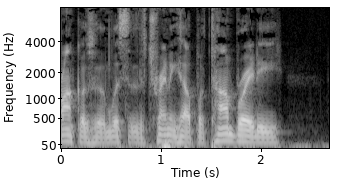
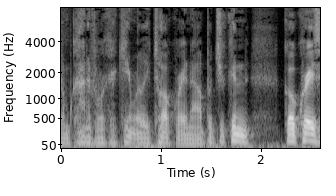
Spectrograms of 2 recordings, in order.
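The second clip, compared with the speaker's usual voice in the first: put-on whispering; 3 semitones lower, 4 dB quieter than usual. Retelling what a caller said while at work: imitating someone whispering. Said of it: "got a whispered voice".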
